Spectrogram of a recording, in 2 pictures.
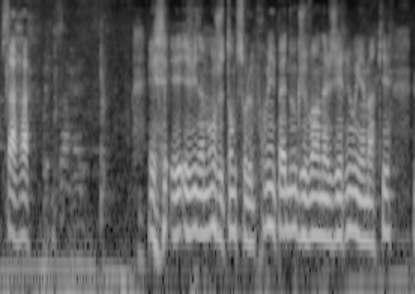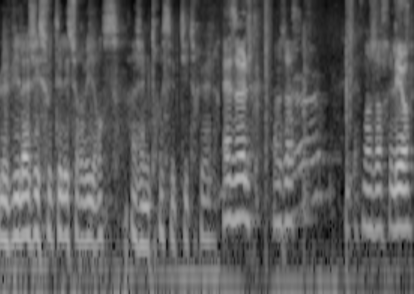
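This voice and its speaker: A man speaks at a moderate pace and medium pitch in a dark, mellow tone, with fairly even intonation. His loudness swings a lot, and his pauses are long and frequent. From France (Bordeaux). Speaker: travel vlogger. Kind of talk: travel vlog. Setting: outdoors. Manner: casual, with frequent hesitations.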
